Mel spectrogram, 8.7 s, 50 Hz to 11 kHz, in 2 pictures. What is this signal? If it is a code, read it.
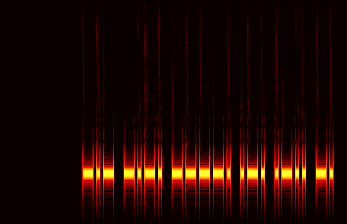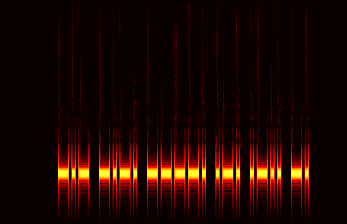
Morse code, heard as a keyed tone, about 28 wpm, 700 Hz. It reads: KC9RLN KC9RLN
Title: USA Call Signs - 6 Characters - Repeated 2x - 28wpm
